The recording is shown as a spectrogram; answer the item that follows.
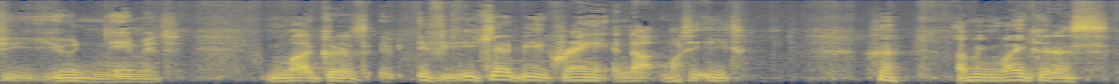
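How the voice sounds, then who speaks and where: Canadian man, gravelly, effusive tribute, faint noise. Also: lowish voice, a little mellow. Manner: effusive, keeps addressing "my friends". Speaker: listener sending a message. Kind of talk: heartfelt spoken tribute. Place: Hamilton, Canada.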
